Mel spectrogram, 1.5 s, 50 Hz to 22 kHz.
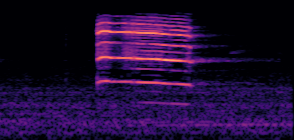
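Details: Owl chick hidden in a tree about 100 metres away, heard at dusk in low light: a single harsh, hissing screech lasting half a second, rich and rough with a slight downward slide at the end.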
